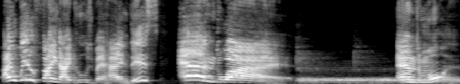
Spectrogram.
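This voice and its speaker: Bombastic, paranoid journalist hero, shouty and creaky. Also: medium pitch, huge pitch swings, drawn-out words, heavily acted. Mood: defiant, grandiose. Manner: melodramatic, declamatory. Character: bombastic, paranoid male investigative journalist swept into false realities. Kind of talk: theatrical live audio comedy drama.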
